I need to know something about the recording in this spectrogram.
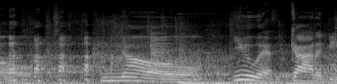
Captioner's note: laughing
